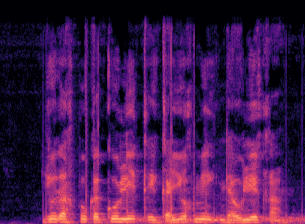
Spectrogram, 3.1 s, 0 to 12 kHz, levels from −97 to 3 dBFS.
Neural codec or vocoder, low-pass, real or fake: vocoder, 44.1 kHz, 128 mel bands, Pupu-Vocoder; 10.8 kHz; fake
